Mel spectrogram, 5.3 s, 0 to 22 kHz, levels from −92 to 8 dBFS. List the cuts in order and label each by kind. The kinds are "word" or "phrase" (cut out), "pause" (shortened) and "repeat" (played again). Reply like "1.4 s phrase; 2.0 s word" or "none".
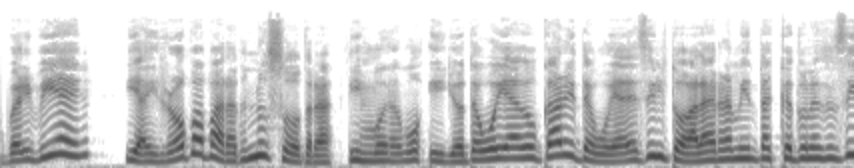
1.5 s word; 2.1 s pause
